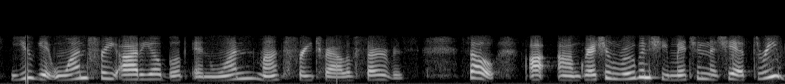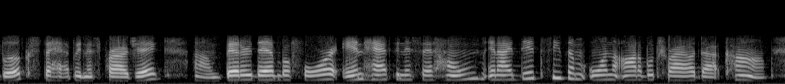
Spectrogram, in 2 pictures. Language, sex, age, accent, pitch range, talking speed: English, female, 30-49, American, 200-250 Hz, 170 wpm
